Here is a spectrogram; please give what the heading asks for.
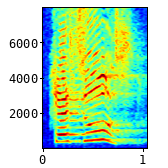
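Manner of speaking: high, loud repeated yell; insistent full-voiced call. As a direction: keep crying out, refusing to be silenced. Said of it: "dice la Biblia que gritaba más fuerte".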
